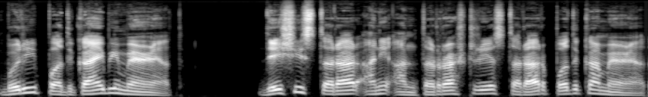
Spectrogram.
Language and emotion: Goan Konkani, neutral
